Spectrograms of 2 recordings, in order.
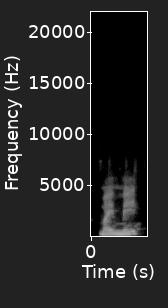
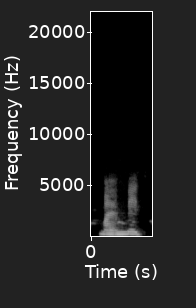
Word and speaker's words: maid: Nah, tadi waktu Kak Rara bilangnya gini, suaranya tuh lebih pronunciation-nya salah. Jadi Kak Rara bilangnya tuh lebih ke sini, my mate. Nah, ini artinya adalah teman, friend. Tapi kan harusnya ini, my mate. Pakai D belakangnya.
